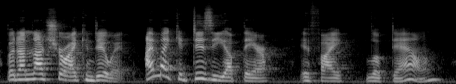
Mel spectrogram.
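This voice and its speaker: A woman voicing an excitable, curious young swan in a children's storybook, exclaiming questions in a childlike, anxious way. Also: medium pitch, moderate pace. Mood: worried. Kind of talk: children's storybook read-aloud.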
